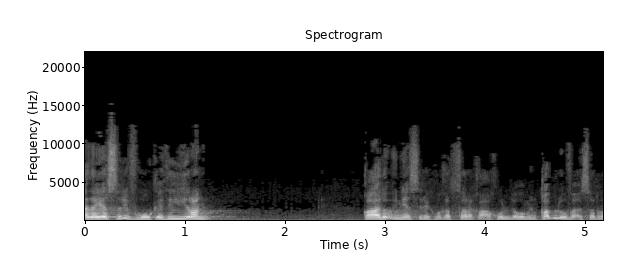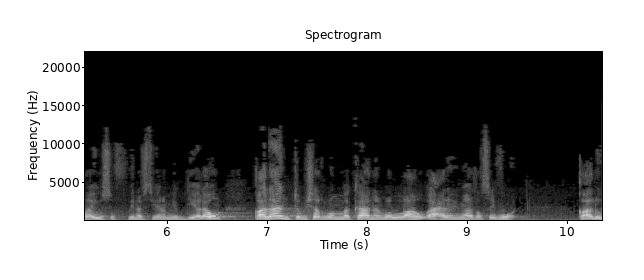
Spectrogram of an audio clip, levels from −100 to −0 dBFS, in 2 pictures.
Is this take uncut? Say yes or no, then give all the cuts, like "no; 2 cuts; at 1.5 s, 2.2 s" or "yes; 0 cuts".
yes; 0 cuts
